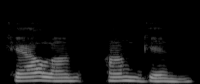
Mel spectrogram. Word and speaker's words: kalang ungen: and this one that we already said is there's an ung towards the end. Kalang ungen. So don't confuse my U for a U sound. It should have a ung sound. Like this should rhyme with lung.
